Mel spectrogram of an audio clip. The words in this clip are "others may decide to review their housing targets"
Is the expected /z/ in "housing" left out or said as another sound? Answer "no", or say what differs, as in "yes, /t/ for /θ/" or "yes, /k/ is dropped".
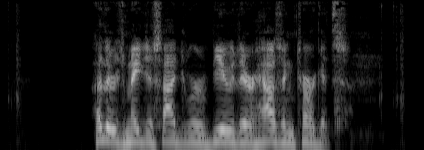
no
